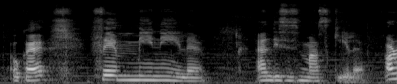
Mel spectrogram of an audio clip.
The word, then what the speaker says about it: maschile: I made this scheme for you so that you will see on this side maschile. So we call masculine maschile. Don't pronounce maschile, okay? Because SCH is sk, okay?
